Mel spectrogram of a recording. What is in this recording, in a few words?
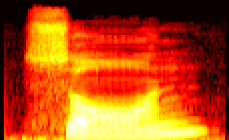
"zon", Spanish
